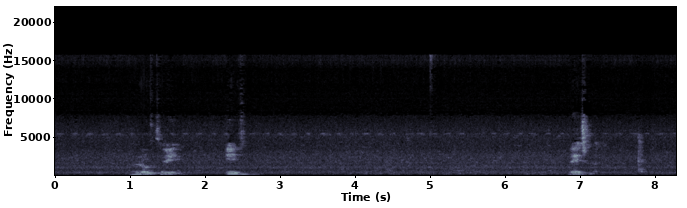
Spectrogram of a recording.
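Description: A man speaks in short, calm phrases into a close microphone.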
